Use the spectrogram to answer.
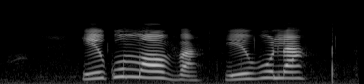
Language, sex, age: Tsonga, female, 23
